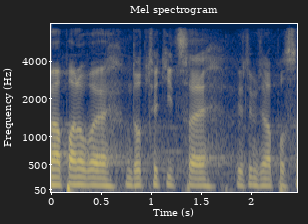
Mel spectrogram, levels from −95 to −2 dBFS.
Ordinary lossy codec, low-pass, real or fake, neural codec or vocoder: Opus, 64 kbps; 7.2 kHz; real; none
